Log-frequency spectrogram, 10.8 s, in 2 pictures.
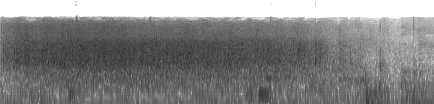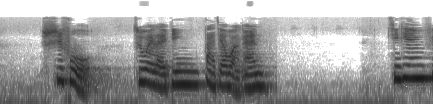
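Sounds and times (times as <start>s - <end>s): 
audience applause: 0.0s - 4.9s
speech: 6.1s - 8.9s, 10.3s - 10.8s.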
